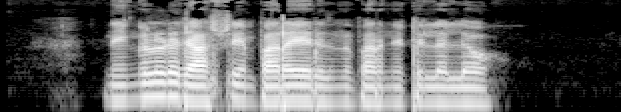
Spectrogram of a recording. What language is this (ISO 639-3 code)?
mal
